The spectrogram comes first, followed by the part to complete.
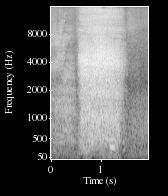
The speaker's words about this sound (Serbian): Dok upotrebim maramicu, sledi šmrk. Mrk.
